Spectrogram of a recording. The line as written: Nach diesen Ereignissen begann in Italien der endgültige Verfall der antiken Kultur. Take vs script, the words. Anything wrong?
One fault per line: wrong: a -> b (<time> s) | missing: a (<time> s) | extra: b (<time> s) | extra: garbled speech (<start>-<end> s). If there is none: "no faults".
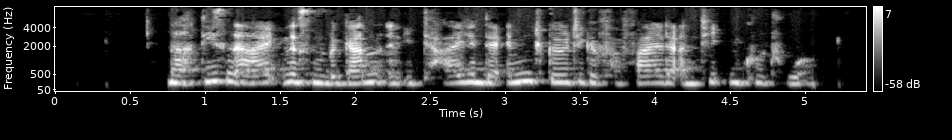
no faults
